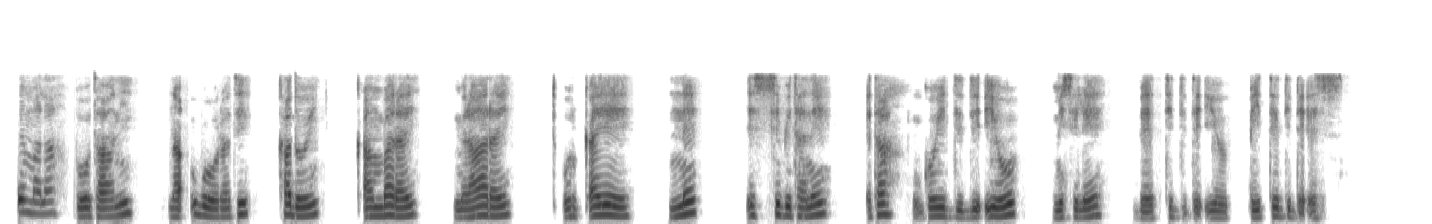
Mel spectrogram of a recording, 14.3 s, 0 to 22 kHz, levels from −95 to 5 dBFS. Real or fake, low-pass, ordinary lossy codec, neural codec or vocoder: real; 5.4 kHz; AAC, 32 kbps; none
